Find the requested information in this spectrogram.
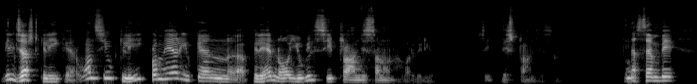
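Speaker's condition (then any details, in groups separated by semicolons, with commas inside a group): No condition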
